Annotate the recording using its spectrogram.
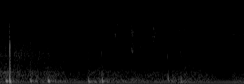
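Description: A basketball being dribbled on an indoor court floor, faint bounces about two a second, with short sneaker squeaks on the floor.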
